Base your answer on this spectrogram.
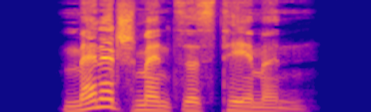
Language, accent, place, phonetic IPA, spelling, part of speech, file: German, Germany, Berlin, [ˈmɛnɪt͡ʃməntzʏsˌteːmən], Managementsystemen, noun, De-Managementsystemen.ogg
- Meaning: plural of Managementsystem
